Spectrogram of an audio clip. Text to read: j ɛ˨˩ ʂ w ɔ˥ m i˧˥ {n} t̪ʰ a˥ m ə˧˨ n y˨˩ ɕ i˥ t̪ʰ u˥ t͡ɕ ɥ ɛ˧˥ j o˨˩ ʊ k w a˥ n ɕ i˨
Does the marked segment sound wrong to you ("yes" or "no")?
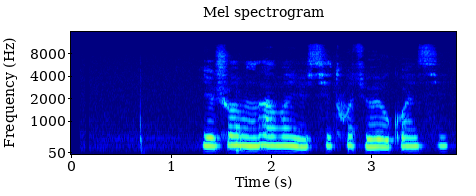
yes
